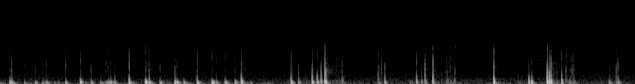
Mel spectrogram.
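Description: A round cork trivet held close to the mic is tapped and scratched with fingernails. The result is a dense run of soft, dull, low thumps with short scratchy bursts. The sound is muffled and deep, and there is almost no high ring.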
